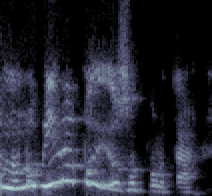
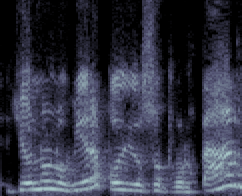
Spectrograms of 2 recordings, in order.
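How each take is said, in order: First: Soportar said higher and faster, insisting; emphatic repeat. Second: Said in the usual way. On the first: Real, not acted. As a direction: hammer it home the second time. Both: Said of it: "repeated with emphasis".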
